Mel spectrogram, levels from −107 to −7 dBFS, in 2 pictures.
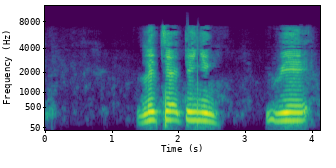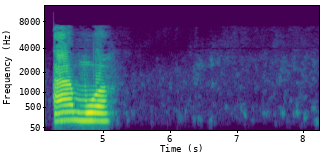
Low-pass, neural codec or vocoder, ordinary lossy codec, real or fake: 7.2 kHz; none; AAC, 32 kbps; real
